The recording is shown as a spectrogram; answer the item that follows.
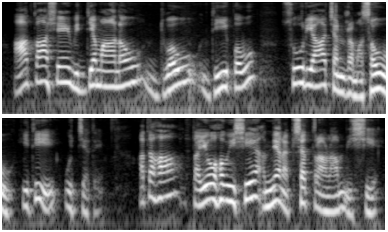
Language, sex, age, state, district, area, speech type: Sanskrit, male, 60+, Karnataka, Tumkur, urban, spontaneous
